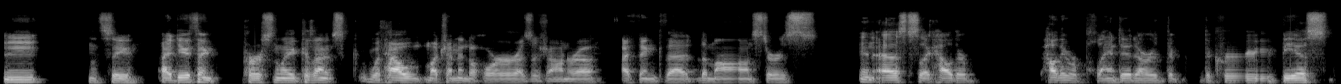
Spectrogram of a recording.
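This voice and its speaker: A man's voice: deep voice, little pitch movement, measured pace. A man co-hosting a casual fan podcast, thinking aloud in a hesitant way. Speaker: podcast co-host.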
